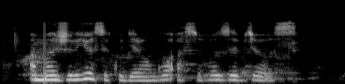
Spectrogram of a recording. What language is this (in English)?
Kinyarwanda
